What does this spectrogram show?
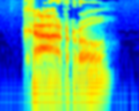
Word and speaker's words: carro: First, perro, carro, arreglo. Feel the light trill in the middle. Perro, carro, arreglo.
